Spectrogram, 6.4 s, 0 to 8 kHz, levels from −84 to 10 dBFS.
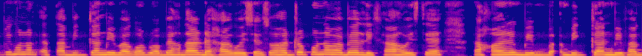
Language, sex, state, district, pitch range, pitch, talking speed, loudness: Assamese, female, Assam, Hailakandi, 245-270 Hz, 250 Hz, 140 wpm, -15 LUFS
